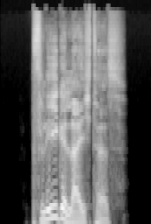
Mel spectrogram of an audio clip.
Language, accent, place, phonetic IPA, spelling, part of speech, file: German, Germany, Berlin, [ˈp͡fleːɡəˌlaɪ̯çtəs], pflegeleichtes, adjective, De-pflegeleichtes.ogg
- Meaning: strong/mixed nominative/accusative neuter singular of pflegeleicht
